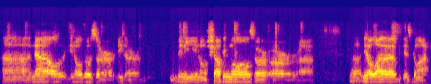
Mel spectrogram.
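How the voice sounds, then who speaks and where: Brief: middle-aged man, New England-raised photographer, mid-pitched, meandering and filler-heavy, muffled webcam call audio. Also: expressive, slow, vocal fry. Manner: rambling, many fillers and restarts, chuckles often. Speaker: guest photographer. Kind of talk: casual interview conversation. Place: indoor room, seated in office chair. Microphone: webcam on a video call. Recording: slightly lo-fi video call audio.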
